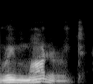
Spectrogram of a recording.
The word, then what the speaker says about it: remodeled: remodeled. 예. 리모델링 했다는 얘기죠. 리모델링이 영어로는 remodeled라고 있습니다. 발음표가 아가 되죠. 그리고 뒤에 강세가 있죠.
